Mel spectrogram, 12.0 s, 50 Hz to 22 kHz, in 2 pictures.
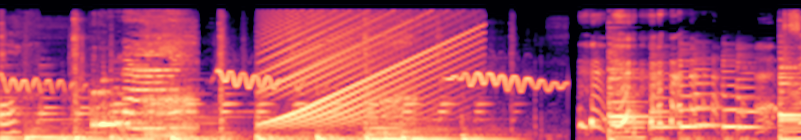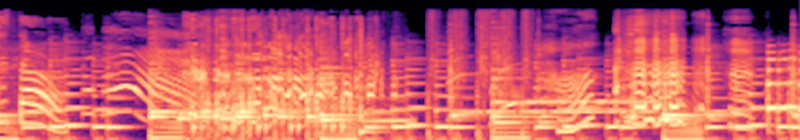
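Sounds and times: children's background music: 0.0 - 3.6, 4.4 - 12.0
warbling whistle tone: 1.6 - 4.3.

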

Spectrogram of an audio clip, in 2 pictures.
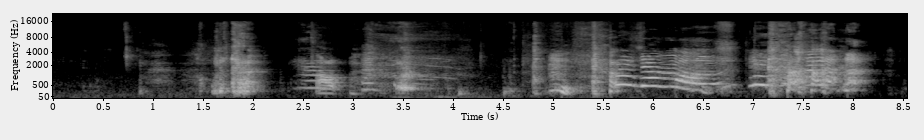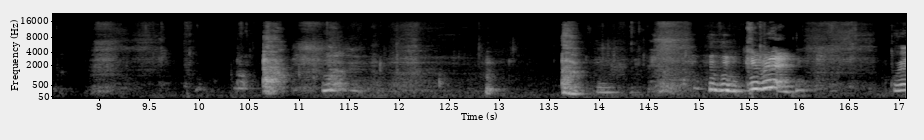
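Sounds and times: people coughing: 1.6 - 2.2, 4.8 - 5.7, 7.0 - 8.2, 10.6 - 11.6
young people laughing: 7.0 - 8.2.

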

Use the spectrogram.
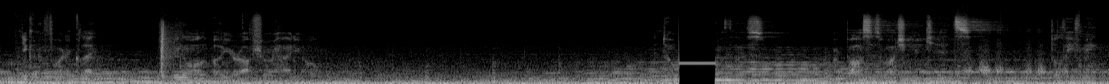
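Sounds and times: low rumbling drone: 0.0 - 9.4.

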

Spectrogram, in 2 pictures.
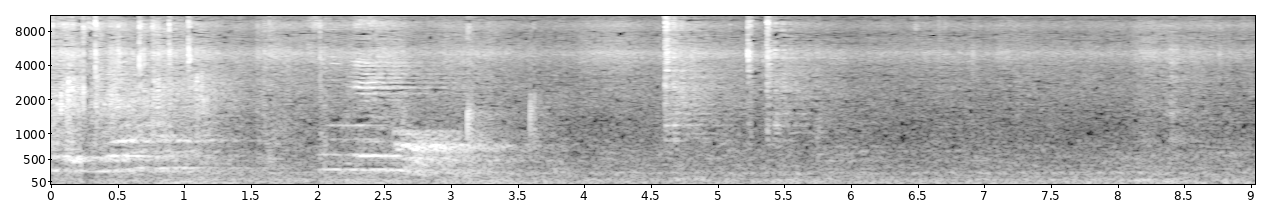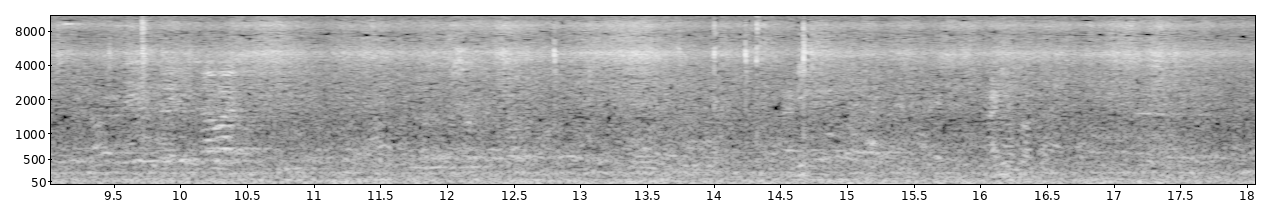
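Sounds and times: person speaking: 0.0 - 1.4
crowd murmur: 0.0 - 18.0.

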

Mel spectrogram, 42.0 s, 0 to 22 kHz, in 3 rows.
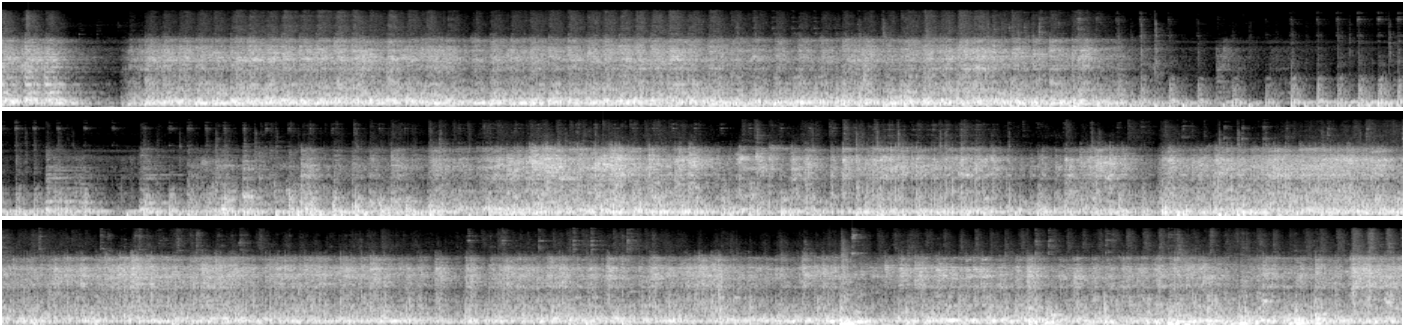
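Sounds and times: noisy experimental guitar music: 0.0 - 42.0.

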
